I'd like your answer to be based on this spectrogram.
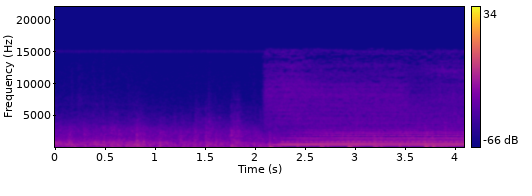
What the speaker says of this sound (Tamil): ஓ பாருங்க ப்ரோ, ட்ரெயின் இங்கே தான் வருது.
